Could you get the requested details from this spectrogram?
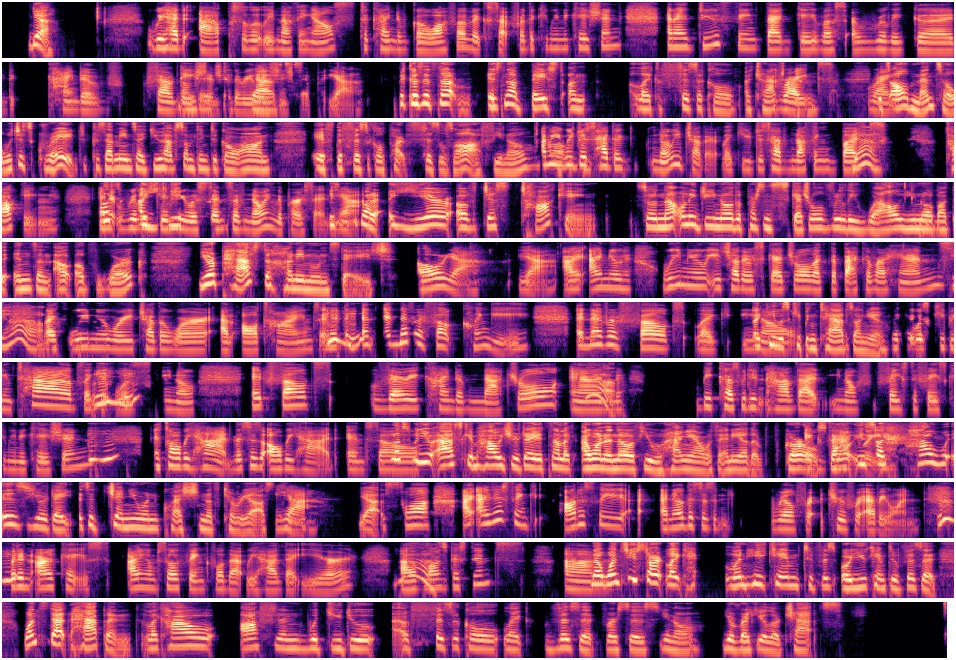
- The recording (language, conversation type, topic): English, unstructured, What check-in rhythm feels right without being clingy in long-distance relationships?
- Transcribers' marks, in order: tapping; other background noise; chuckle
